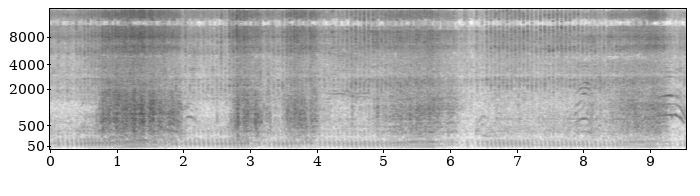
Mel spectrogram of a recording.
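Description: The small engine of a Manco 126cc Dominator go-kart runs on a test run, its buzzing motor rising and falling in several rev surges, loud and close, with people talking underneath.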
